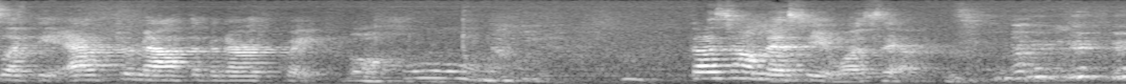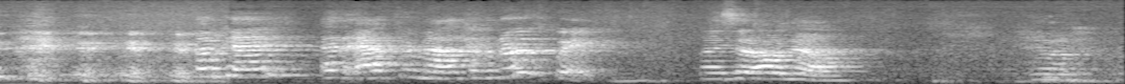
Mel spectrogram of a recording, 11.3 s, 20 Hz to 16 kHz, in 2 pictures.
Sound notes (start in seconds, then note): 4.8 laughter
